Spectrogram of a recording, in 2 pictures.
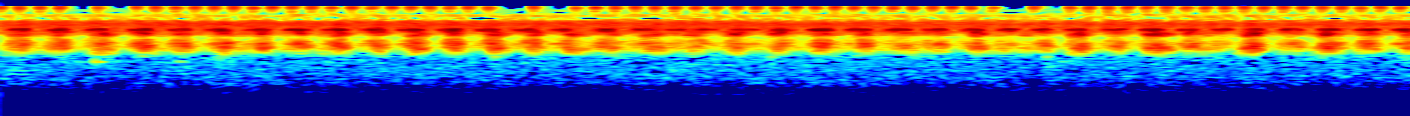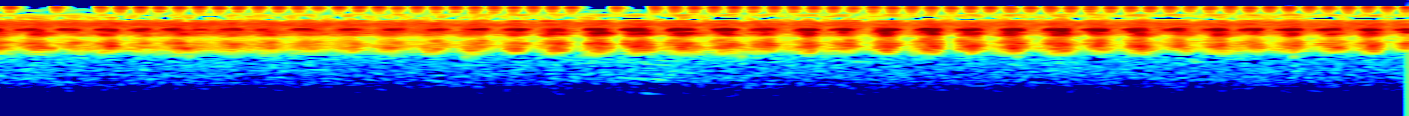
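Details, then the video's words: Summer cicada chorus, a bright continuous rasping drone made of fast, regular pulses of about two or three a second that swell and fade, growing more strongly throbbing near the end. "Cicadas in Summer"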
